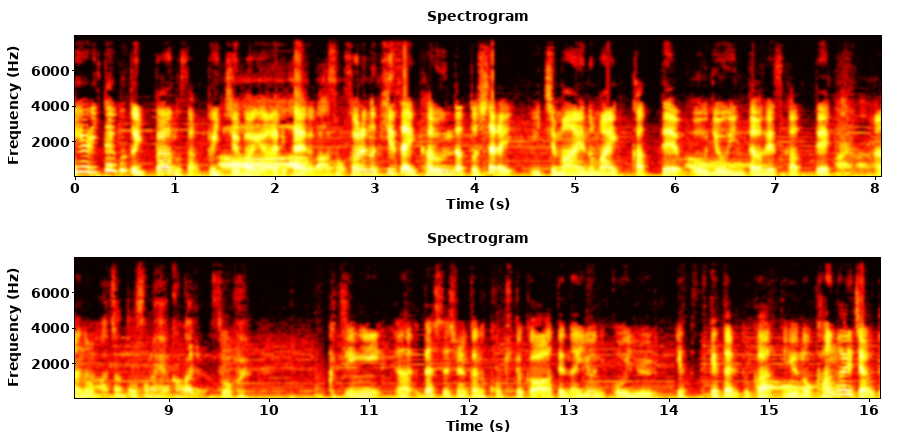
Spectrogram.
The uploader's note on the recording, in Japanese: 録音機材：iPhone7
